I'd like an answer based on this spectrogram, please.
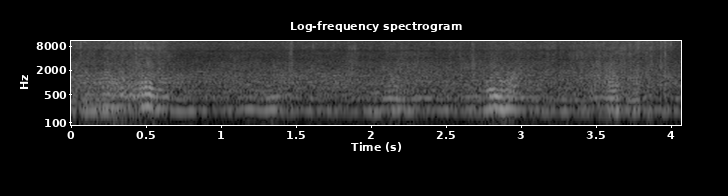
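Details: Short stretch of honey bee hive buzzing: an unbroken low hum with rich harmonics, two louder bee passes standing out near the half-second and just before three seconds.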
